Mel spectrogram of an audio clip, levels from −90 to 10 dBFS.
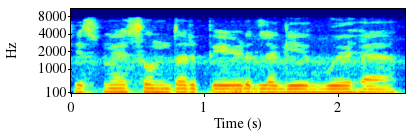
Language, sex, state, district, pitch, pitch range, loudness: Hindi, male, Uttar Pradesh, Shamli, 130 Hz, 125-135 Hz, -13 LUFS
